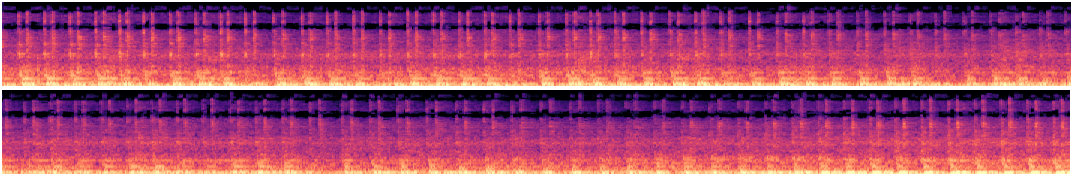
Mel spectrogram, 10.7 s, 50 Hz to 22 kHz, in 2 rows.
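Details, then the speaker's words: 2023 Harley-Davidson Road Glide Milwaukee-Eight 114, with new adjustable pushrods and roller tappets, at idle: fast light ticking up high over lumpy V-twin idle; owner suspects rocker arm. "So, as you can hear it, something's really ticking in there. It almost sounds like uh a tap it, but it sounds up high. So, I'm thinking maybe rocker arm."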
